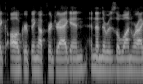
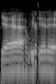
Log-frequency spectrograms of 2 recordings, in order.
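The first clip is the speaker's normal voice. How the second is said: sounding defeated and dejected. Answering congratulations on a first win: sounding defeated. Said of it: "you sound defeated".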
